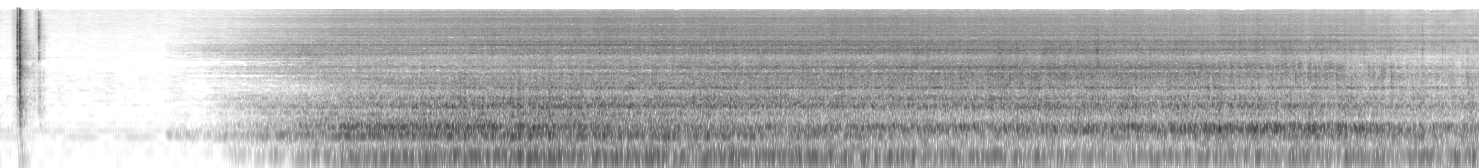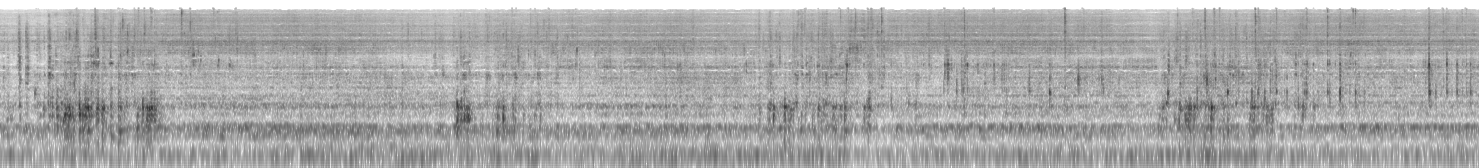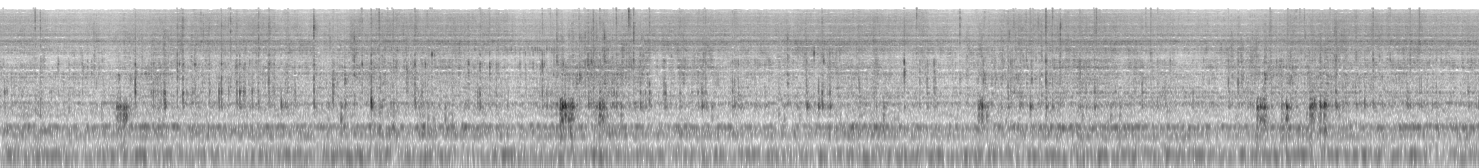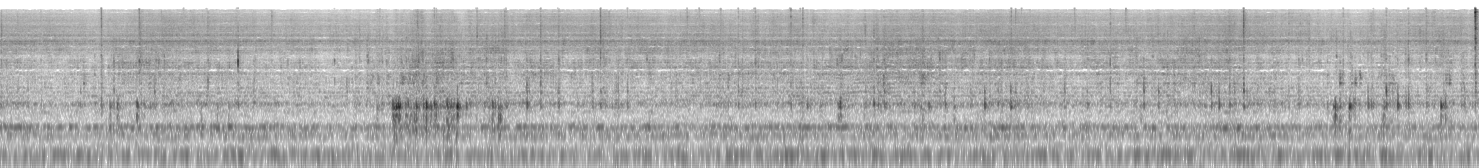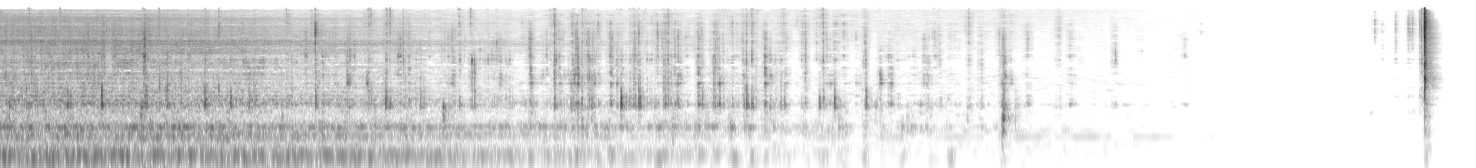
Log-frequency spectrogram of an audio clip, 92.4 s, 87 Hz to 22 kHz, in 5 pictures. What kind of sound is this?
Brewing coffee at home. Recorded with a Zoom H5.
